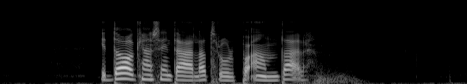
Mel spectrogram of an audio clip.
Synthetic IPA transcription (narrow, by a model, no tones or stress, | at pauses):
ɪd̪ɑːɡ̚kʰanʂəɪnt̪əalːat̪ʰɾuːɾpʰɔ̰ʔand̪a̰ɾ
